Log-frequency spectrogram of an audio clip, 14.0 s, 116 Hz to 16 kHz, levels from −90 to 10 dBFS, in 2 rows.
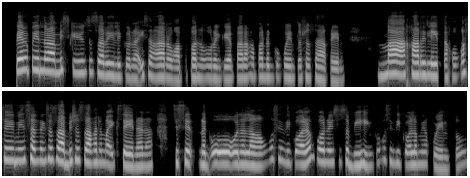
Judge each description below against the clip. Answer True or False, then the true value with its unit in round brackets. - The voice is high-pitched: True (235 Hz)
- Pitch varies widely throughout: False (4.1 semitones)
